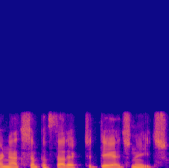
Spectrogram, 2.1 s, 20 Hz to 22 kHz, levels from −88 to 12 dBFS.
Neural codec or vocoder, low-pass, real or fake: none; 7.2 kHz; real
